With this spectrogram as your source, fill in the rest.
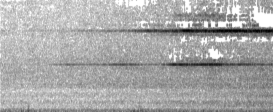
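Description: An electric locomotive approaches, hauling passenger coaches.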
